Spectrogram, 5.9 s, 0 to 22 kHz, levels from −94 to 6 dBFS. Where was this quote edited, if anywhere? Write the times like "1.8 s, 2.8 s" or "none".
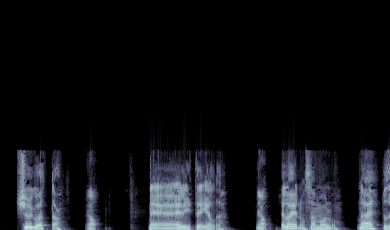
none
